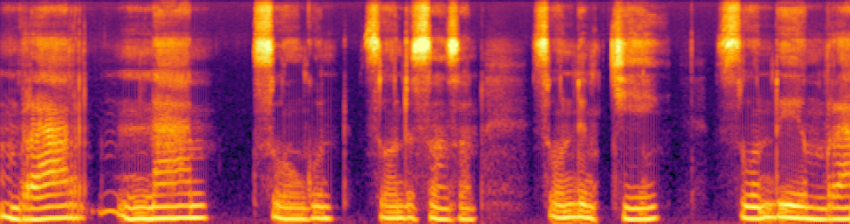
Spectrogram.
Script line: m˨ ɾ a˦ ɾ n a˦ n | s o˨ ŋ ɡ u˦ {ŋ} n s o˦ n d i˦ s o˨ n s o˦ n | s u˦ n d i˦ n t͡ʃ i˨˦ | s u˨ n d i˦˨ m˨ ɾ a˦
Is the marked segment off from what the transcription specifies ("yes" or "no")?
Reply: yes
